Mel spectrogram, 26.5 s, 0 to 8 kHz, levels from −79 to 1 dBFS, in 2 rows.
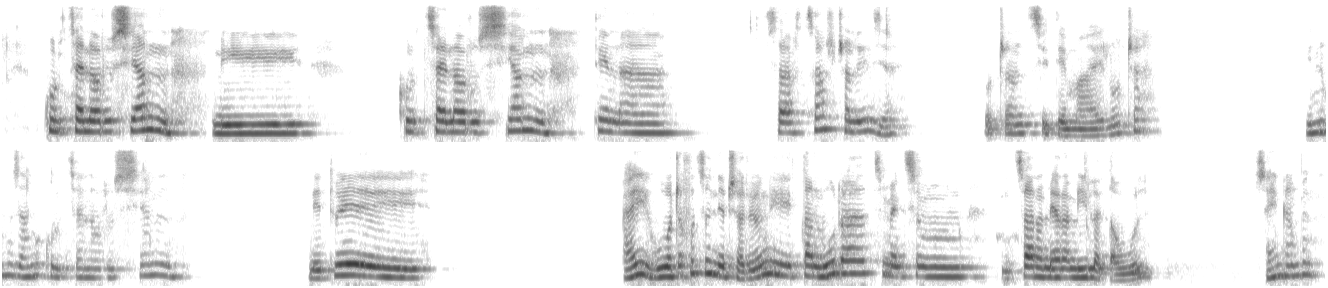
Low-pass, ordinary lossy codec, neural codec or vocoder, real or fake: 7.2 kHz; none; codec, 24 kHz, 6 kbps, HILCodec; fake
